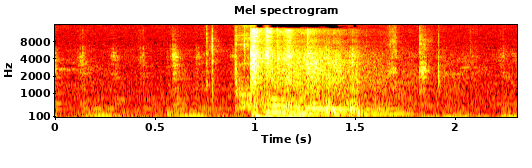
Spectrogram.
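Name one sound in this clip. A musket fires with a loud bang.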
